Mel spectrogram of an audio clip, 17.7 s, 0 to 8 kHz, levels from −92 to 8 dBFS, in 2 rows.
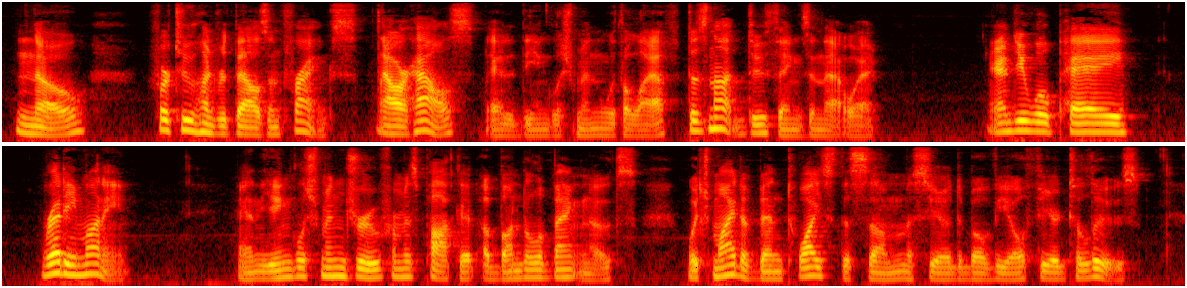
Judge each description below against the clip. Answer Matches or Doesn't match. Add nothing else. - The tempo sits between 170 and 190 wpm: Matches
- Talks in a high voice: Doesn't match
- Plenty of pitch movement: Matches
